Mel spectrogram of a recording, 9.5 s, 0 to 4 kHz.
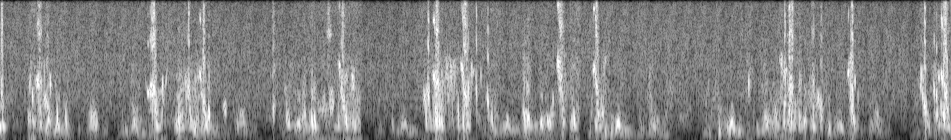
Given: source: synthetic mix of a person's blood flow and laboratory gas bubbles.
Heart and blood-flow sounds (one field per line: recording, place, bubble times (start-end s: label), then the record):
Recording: Doppler ultrasound of blood flow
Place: precordium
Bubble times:
0.00-0.09 s: bubbles
0.27-0.72 s: bubbles
0.89-1.01 s: bubbles
1.44-1.71 s: bubbles
1.74-2.14 s: bubbles
2.23-2.29 s: bubbles
2.72-2.79 s: bubbles
2.83-3.63 s: bubbles
4.21-5.02 s: bubbles
5.21-5.82 s: bubbles
5.91-6.08 s: bubbles
7.46-7.54 s: bubbles
7.63-8.25 s: bubbles
8.45-8.60 s: bubbles
9.18-9.52 s: bubbles
From the record:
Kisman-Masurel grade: 333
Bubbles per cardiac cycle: rolling drumbeat, 9 or more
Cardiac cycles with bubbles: 50 to 99%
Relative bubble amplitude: loud (0.450 to 0.775)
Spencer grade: 3 (all of the cardiac periods contain showers or single bubble signals, but not dominating or overriding the cardiac motion signals)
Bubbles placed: only in the low amplitude regions of the cardiac cycle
